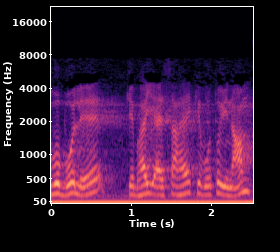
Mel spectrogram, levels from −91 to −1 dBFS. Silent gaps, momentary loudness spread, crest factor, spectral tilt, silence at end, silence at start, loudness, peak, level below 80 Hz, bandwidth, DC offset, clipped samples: none; 8 LU; 16 dB; -7.5 dB/octave; 0 s; 0 s; -27 LUFS; -10 dBFS; -54 dBFS; 7.4 kHz; 5%; under 0.1%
